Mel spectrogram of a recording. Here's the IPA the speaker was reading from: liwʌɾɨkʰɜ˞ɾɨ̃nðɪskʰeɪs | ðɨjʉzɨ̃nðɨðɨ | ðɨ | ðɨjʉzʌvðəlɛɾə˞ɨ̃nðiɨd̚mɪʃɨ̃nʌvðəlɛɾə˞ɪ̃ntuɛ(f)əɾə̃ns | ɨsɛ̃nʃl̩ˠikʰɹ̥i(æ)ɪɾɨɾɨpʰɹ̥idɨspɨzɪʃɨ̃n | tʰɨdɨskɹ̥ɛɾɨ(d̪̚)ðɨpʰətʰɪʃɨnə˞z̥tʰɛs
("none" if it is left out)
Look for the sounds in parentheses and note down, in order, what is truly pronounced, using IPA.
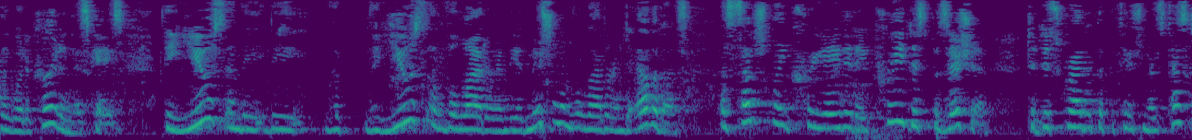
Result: v, e, t̪̚

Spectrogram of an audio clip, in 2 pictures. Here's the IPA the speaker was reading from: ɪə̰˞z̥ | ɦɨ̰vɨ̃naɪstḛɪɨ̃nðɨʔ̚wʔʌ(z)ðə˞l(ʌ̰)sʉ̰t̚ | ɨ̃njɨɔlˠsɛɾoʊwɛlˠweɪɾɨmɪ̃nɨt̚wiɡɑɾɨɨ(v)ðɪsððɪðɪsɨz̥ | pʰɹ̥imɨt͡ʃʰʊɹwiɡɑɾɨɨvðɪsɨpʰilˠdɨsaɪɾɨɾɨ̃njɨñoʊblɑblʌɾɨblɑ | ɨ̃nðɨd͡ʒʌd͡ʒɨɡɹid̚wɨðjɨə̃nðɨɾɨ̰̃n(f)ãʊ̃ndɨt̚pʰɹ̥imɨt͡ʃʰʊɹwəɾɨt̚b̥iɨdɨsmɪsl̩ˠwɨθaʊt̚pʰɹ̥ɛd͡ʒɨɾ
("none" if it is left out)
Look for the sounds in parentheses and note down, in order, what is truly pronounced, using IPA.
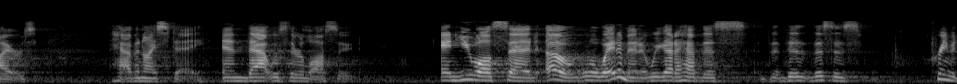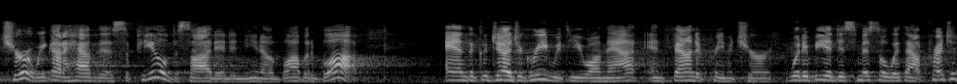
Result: z, ɔ̰, v, f

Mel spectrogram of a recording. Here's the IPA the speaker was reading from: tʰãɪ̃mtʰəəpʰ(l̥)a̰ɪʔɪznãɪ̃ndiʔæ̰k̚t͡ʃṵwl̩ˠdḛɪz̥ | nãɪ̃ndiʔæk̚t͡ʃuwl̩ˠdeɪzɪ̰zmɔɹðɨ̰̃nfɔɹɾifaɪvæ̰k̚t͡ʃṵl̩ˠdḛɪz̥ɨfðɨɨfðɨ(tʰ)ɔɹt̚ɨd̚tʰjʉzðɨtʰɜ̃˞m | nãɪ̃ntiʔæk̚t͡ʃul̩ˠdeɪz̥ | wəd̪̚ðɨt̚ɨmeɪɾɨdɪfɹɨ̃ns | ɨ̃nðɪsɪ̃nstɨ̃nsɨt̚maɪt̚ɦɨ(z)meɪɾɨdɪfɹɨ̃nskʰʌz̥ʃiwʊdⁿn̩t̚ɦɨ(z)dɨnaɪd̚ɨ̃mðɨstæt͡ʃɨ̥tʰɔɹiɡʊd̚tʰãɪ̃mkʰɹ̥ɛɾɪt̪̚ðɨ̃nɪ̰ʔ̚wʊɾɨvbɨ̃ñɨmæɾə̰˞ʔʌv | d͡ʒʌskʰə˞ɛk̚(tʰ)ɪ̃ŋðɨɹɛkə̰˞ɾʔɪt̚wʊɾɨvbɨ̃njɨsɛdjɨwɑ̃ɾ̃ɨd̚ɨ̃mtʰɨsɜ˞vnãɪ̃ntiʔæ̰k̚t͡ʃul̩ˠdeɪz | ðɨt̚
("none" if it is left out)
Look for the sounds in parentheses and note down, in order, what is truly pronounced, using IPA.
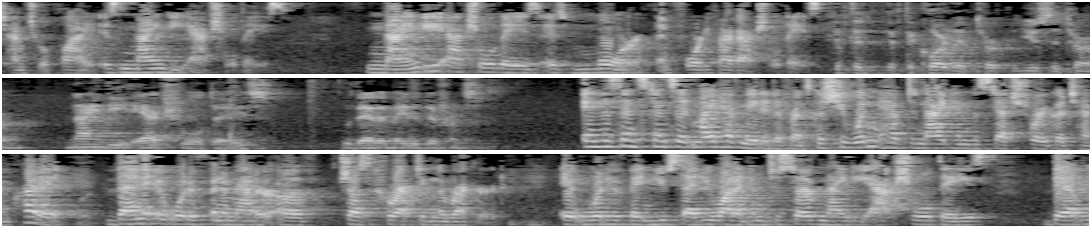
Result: l̥, kʰ, v, v, t

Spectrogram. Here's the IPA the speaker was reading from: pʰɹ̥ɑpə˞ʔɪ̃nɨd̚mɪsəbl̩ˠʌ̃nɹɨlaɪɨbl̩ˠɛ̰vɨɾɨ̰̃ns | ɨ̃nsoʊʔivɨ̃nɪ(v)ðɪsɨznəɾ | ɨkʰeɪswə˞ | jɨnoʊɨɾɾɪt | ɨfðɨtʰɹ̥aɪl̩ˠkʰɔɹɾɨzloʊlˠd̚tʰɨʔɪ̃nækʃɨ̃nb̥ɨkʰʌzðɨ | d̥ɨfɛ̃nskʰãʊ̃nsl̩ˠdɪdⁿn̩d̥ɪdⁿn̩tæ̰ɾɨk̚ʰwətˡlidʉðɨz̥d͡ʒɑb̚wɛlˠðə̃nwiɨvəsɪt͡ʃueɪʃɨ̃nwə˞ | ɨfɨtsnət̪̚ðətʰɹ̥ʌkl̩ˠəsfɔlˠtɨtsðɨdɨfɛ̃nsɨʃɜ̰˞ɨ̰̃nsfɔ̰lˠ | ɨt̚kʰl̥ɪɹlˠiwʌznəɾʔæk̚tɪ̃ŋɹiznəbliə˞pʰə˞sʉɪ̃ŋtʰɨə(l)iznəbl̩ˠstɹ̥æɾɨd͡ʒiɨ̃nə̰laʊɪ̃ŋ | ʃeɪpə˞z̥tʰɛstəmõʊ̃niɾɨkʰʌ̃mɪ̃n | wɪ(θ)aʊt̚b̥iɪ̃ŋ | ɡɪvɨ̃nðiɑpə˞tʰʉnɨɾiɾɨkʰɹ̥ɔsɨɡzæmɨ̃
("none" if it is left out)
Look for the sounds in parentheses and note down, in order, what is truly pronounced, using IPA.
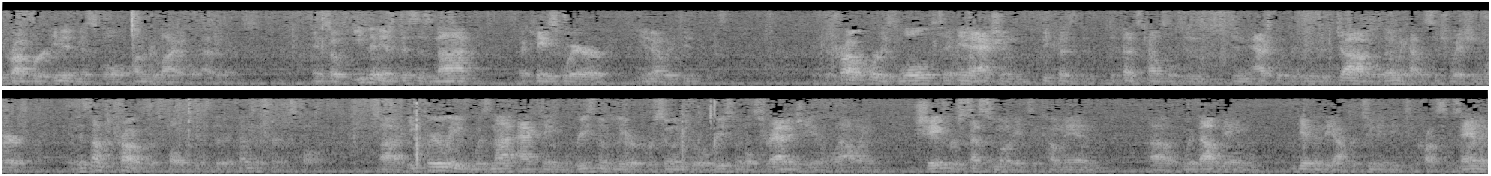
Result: f, ɹ, θ

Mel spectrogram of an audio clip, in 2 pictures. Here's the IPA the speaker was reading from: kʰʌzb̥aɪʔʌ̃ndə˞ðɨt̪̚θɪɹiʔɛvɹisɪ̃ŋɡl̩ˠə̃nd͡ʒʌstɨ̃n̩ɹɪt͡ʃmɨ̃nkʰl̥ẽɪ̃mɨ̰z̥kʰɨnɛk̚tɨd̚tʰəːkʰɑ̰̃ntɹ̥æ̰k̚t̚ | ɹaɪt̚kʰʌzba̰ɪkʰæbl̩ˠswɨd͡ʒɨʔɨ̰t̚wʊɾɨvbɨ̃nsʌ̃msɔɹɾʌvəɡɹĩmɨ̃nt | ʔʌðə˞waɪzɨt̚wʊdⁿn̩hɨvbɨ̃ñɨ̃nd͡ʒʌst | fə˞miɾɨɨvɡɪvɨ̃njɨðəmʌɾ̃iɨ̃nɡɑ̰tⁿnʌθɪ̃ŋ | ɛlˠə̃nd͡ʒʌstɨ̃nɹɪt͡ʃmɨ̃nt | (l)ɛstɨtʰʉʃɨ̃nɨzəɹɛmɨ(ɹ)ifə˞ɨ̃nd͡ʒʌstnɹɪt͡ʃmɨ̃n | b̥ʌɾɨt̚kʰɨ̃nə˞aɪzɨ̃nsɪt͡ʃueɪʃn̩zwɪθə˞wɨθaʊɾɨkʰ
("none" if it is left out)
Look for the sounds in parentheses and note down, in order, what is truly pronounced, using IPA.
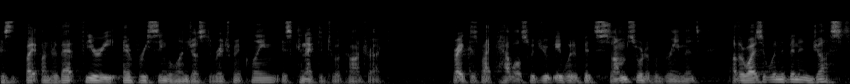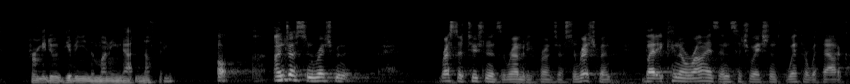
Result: ɹ, ɾ

